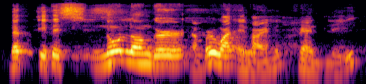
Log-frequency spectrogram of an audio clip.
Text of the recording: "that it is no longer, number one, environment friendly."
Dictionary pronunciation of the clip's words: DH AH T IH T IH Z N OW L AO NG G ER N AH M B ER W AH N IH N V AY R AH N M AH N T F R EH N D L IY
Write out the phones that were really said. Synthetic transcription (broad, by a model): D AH T IH T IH S N OW L AO NG G ER N AH M B ER W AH N IH N V AY R AH N M AH N T F R EH N D L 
